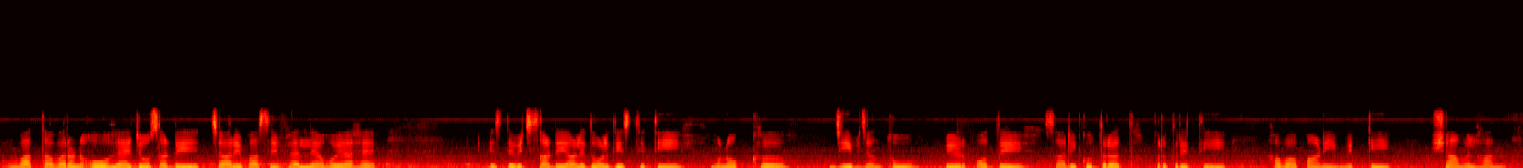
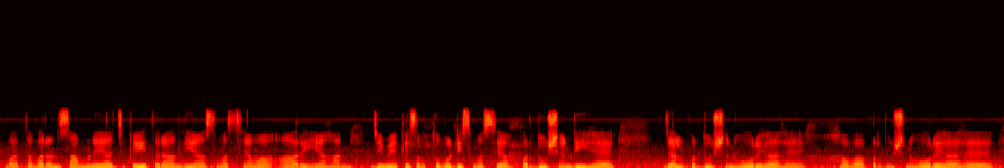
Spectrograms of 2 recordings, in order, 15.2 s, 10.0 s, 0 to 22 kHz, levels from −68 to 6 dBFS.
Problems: background sounds at intervals, background conversations at intervals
